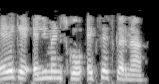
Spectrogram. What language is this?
Hindi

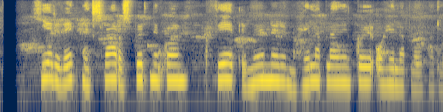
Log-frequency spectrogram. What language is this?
Icelandic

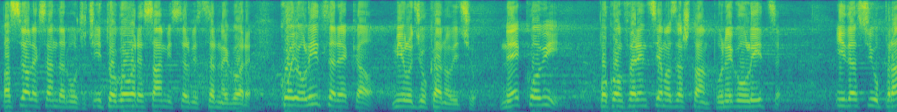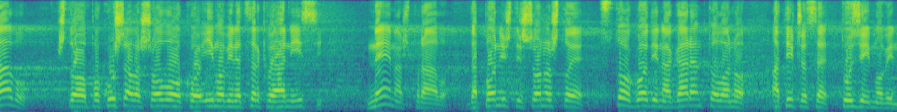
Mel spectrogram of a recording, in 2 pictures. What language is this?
Serbian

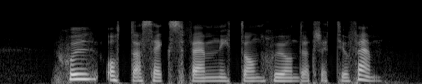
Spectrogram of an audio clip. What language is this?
Swedish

